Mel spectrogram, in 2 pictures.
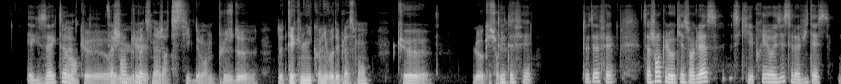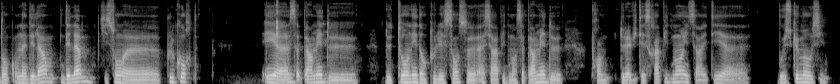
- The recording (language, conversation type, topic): French, podcast, Quelles astuces recommandes-tu pour progresser rapidement dans un loisir ?
- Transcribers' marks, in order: stressed: "technique"; tapping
